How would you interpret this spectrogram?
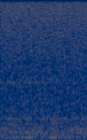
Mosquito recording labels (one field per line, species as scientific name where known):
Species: Anopheles gambiae s.s.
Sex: female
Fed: unfed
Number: one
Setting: insect culture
